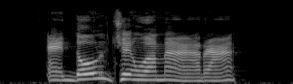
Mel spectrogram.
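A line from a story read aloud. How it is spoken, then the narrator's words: Whining question. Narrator (Italian): domandò con voce di piagnisteo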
